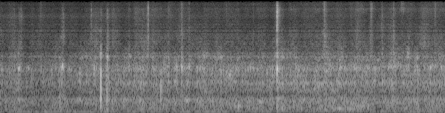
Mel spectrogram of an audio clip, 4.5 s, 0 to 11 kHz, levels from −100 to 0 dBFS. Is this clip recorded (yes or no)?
no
